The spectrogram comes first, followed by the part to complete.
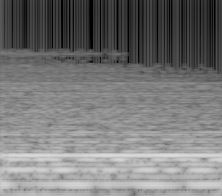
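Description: Electric guitar chord left to ring out, the low notes held steady and wavering slightly while the brighter overtones slowly fade.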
